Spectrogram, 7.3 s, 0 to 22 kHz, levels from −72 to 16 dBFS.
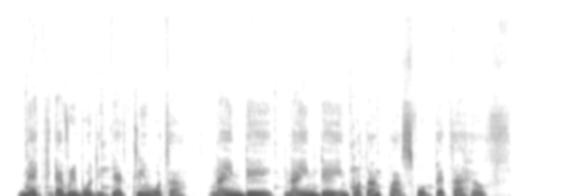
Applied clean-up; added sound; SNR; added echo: neural mask model RNNoise.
